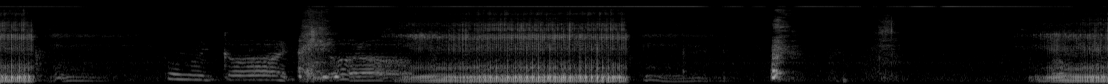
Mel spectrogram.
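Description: Irregular snorting, rattling snores with whistly, squeaky breath noises; a short-nosed dog snoring in its sleep.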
